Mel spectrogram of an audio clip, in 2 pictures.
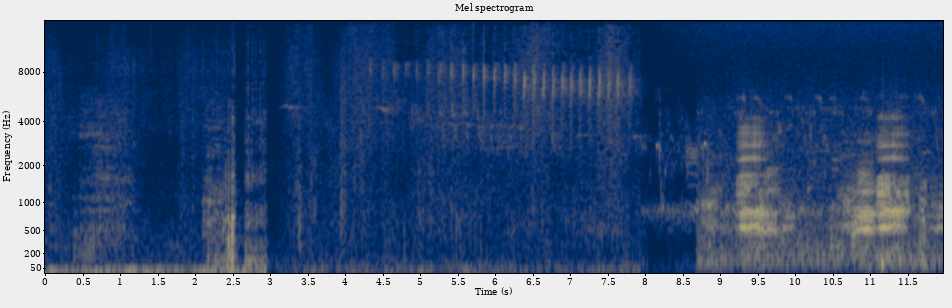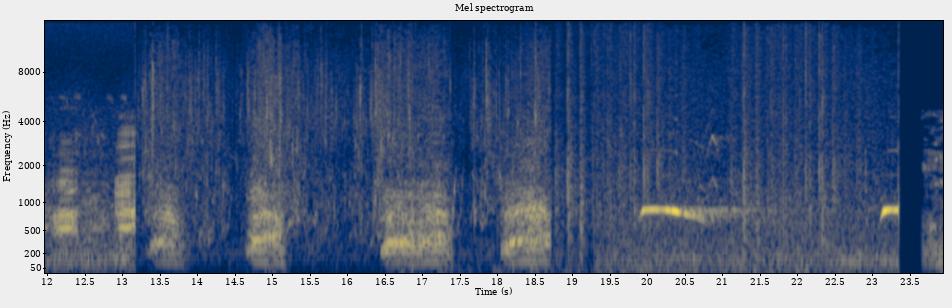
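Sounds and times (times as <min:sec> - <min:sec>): low moo-like calls: 0:09.2 - 0:13.8.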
